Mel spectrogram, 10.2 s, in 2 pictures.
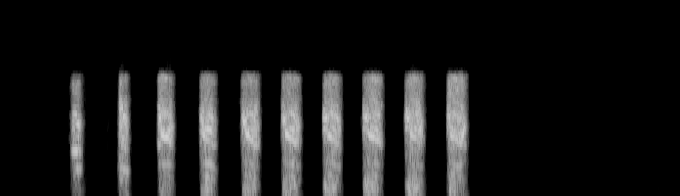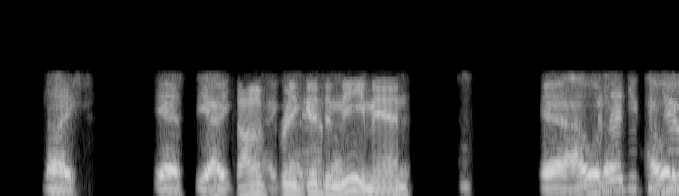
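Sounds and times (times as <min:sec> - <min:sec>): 
hand or mouth call imitating a hen's simple cluck: 0:00.5 - 0:03.5
speech: 0:05.5 - 0:10.1
laughter: 0:06.4 - 0:08.2, 0:09.2 - 0:10.1.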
